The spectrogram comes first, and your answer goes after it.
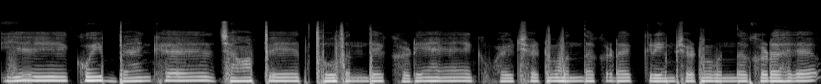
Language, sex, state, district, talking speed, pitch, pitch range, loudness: Hindi, male, Bihar, Jahanabad, 185 wpm, 155 Hz, 155-165 Hz, -17 LUFS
